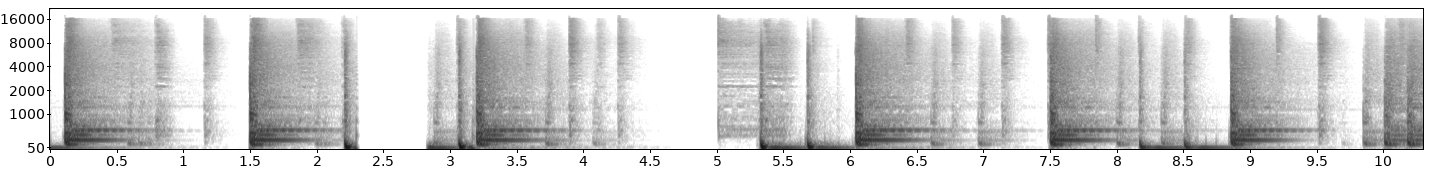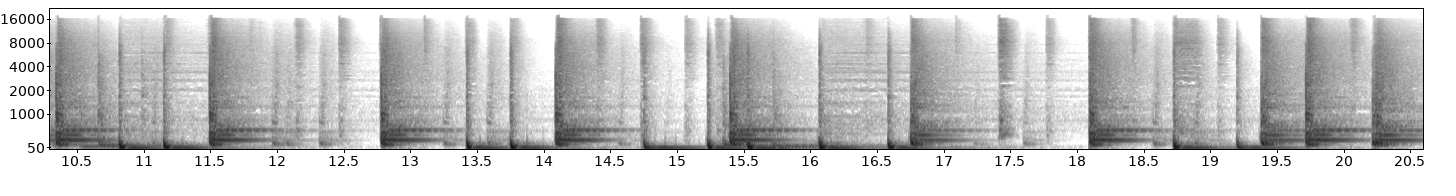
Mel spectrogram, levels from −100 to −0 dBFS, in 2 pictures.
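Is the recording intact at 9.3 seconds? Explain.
No. At 9.3 s the music is inside a jitter buffer speed-up running from 8.59 to 9.81 s. The receiver trims short pitch-period pieces, about 50 ms in total, so the music plays at 104% and its tempo rushes. Unlike a resampling error, the pitch stays unchanged.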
